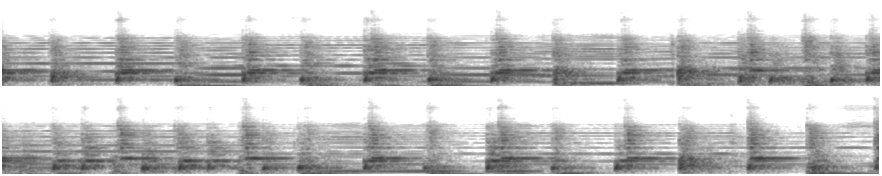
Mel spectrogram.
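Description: Instrumental ghazal passage: a harmonium plays a sustained melody while a tabla keeps a quick steady rhythm of several sharp strokes a second, with deep booming strokes from the bass drum coming and going.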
